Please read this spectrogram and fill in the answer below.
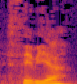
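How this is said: The name is said with Spanish pronunciation. "or as the Spanish say"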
